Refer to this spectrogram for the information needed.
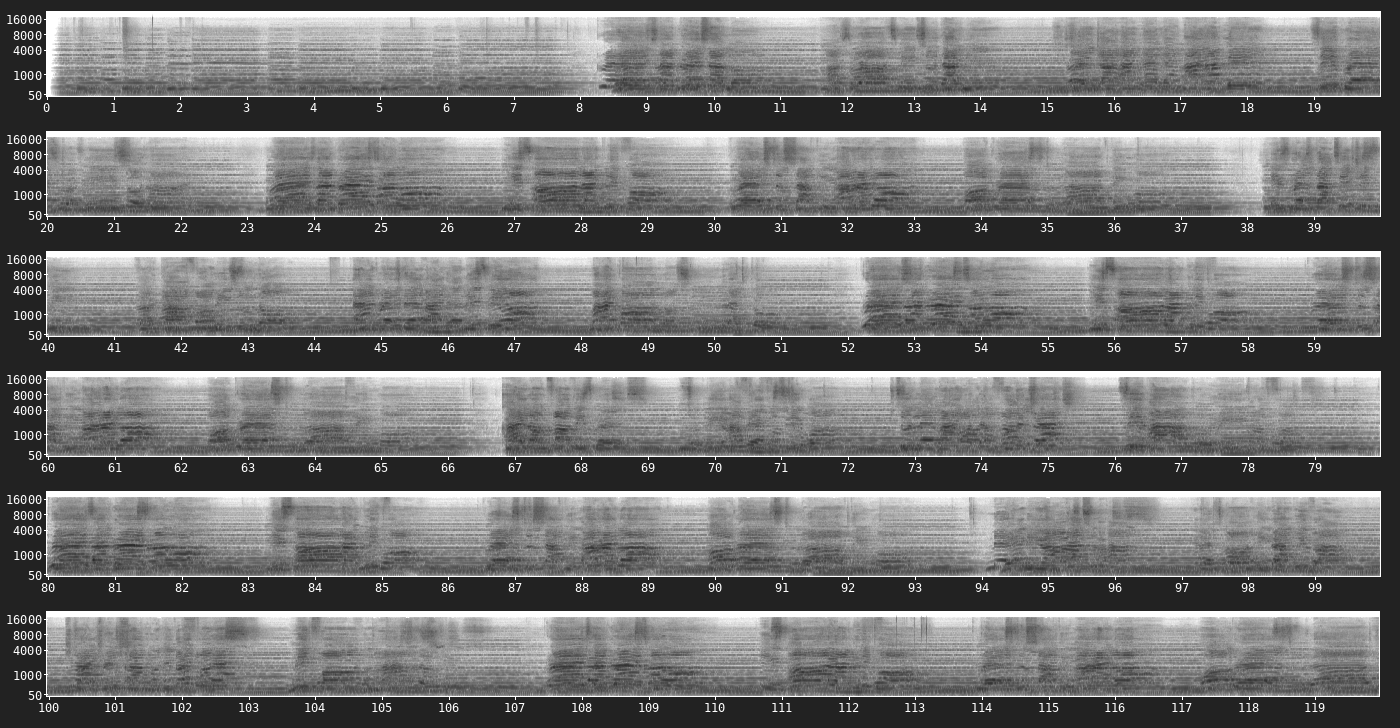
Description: Our School Anthem:
school_anthem.aac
